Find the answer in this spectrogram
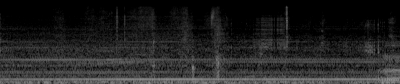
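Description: A steady machine hum with a constant low tone, and a few faint clicks of plastic parts being handled.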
